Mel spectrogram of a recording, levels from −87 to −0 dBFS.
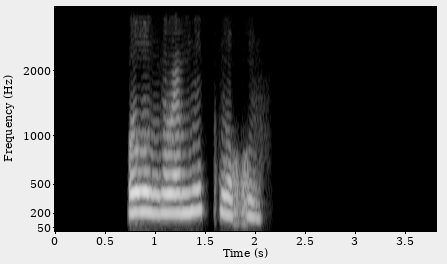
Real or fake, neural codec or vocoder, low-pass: fake; codec, 16 kHz, 0.5 kbps, FreqCodec, smaller model; 3.6 kHz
